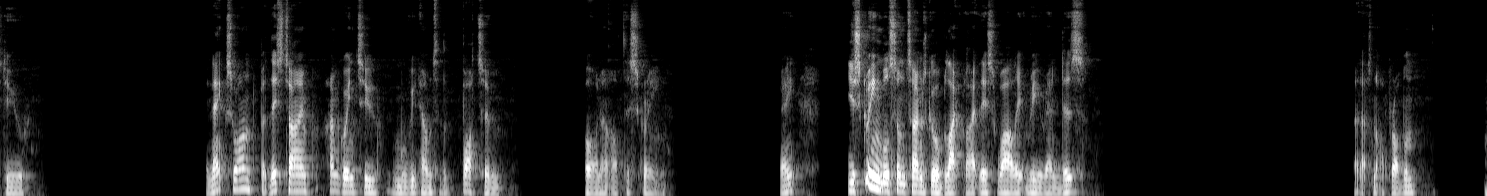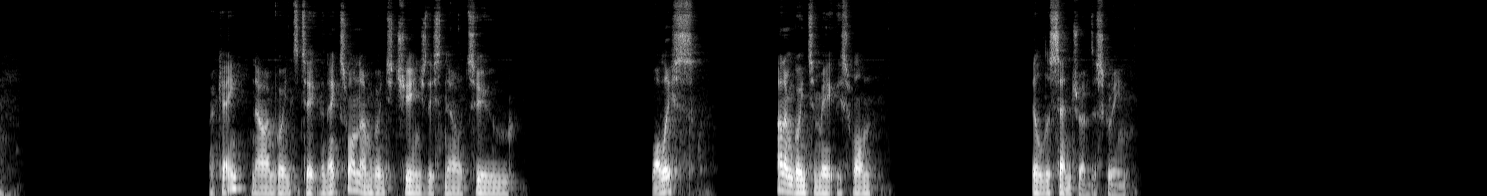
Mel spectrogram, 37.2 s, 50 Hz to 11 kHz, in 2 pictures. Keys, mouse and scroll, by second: 4.4-7.6 drag, 15.6-17.9 drag, 22.2 click, 24.2 click, 26.5 click, 29.7-31.1 drag, 32.7 click, 35.2 click.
